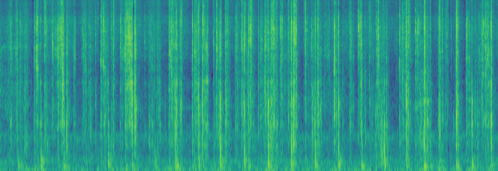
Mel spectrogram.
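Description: Metal putty knife stirring and scraping a thick, quick-setting repair paste in a small plastic tub, a fast irregular run of clicks and scrapes as the blade knocks against the tub's sides and bottom.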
